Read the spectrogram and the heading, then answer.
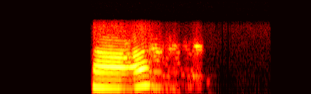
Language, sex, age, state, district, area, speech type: Santali, female, 30-45, Jharkhand, East Singhbhum, rural, conversation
